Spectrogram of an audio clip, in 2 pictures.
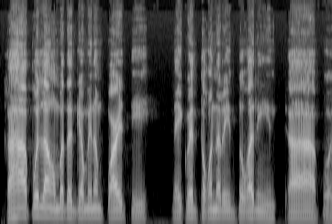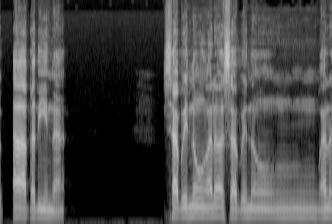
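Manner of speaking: usual speaking voice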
